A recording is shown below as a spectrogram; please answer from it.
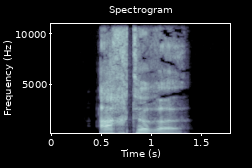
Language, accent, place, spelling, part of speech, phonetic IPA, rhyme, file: German, Germany, Berlin, achtere, adjective, [ˈaxtəʁə], -axtəʁə, De-achtere.ogg
- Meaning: inflection of achterer: 1. strong/mixed nominative/accusative feminine singular 2. strong nominative/accusative plural 3. weak nominative all-gender singular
